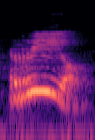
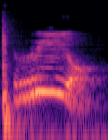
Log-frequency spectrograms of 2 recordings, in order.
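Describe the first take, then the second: First: The stress is on the first syllable. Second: The same.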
